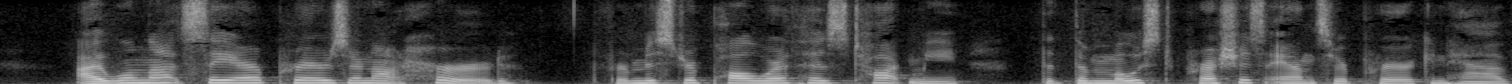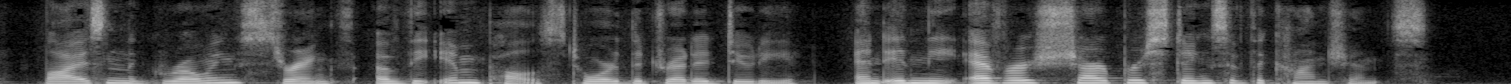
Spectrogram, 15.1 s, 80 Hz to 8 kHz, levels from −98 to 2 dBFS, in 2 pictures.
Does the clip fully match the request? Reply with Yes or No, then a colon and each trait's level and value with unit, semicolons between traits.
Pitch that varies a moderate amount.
Yes: average, 3.3 semitones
